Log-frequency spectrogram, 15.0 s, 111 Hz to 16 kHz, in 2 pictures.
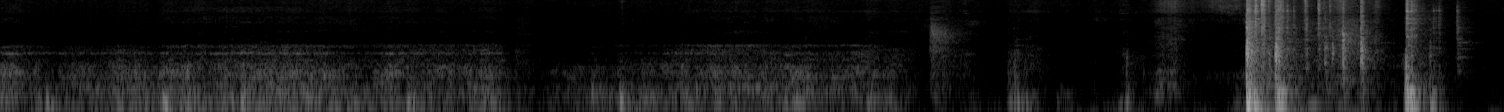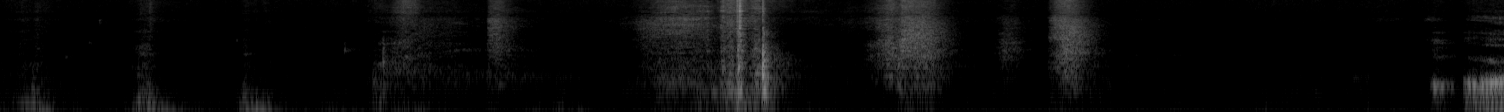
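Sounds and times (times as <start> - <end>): chainsaw knocking on workbench: 6.2 - 7.3
loud thunks: 6.2 - 7.3.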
